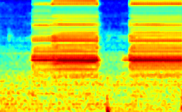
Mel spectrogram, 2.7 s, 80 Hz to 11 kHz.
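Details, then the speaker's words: DF64V V2 coffee grinder with SSP High Uniformity burrs, adjusted to zero to demonstrate; motor hum broken by bursts of piercing high chirp and fast ratcheting squeal as the burrs touch; burr rub. "I'm going to show you what burrs shimming actually sound like. Now that is burrs shimming."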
